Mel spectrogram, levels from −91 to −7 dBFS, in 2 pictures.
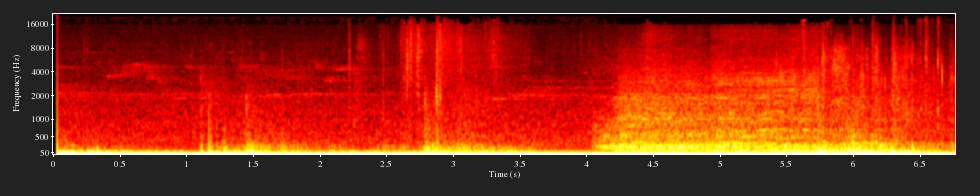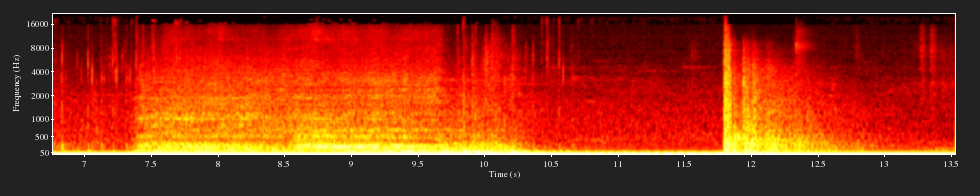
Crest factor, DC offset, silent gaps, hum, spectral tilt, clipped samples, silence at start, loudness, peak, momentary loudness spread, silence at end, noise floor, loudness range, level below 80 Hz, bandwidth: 16 dB; 30%; none; none; -6.5 dB/octave; under 0.1%; 0 s; -21 LUFS; 0 dBFS; 17 LU; 0 s; -38 dBFS; 8 LU; -20 dBFS; 16.5 kHz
